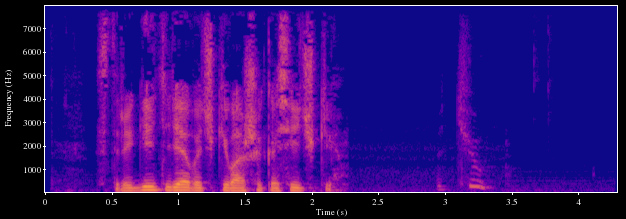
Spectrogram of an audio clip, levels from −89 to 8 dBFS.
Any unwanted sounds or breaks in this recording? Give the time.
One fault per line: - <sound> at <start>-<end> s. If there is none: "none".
- sneeze at 2.9-3.4 s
